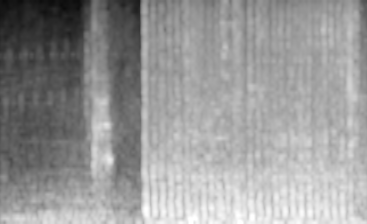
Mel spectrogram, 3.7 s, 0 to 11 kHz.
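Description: Rapid automatic gunfire from a VK47 rifle in the mobile shooter game Apex Legends Mobile, preceded by a short quieter sound, then a loud sustained burst of evenly spaced shots that runs to the end.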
